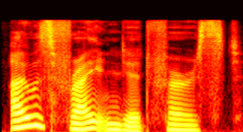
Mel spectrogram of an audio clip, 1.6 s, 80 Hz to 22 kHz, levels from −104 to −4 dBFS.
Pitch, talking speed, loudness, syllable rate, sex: 180 Hz, 185 wpm, -18 LUFS, 4.6 syllables/s, female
